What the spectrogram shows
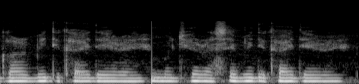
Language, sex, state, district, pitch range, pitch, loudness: Hindi, female, Arunachal Pradesh, Longding, 145-155 Hz, 150 Hz, -16 LUFS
